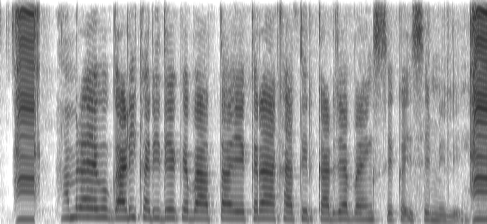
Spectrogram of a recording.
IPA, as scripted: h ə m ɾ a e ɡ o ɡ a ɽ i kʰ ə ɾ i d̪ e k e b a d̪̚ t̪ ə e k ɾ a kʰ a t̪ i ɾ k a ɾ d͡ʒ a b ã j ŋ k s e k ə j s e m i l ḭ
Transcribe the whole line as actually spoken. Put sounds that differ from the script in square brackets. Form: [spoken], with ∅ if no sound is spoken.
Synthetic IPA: h ə m ɾ a e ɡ o ɡ a ɽ i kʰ ə ɾ i d̪ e k e b a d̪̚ t̪ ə e k ɾ a kʰ a t̪ i ɾ k a ɾ d͡ʒ a b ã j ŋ k s e k ə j s e m i l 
